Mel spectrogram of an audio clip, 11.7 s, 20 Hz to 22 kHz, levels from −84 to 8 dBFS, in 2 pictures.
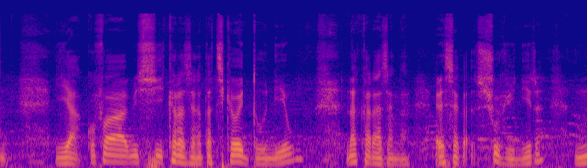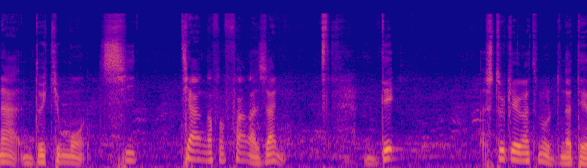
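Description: Speech recording with no audible technical faults.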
